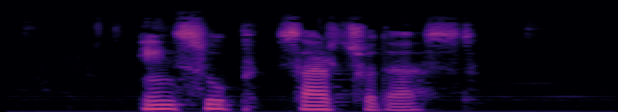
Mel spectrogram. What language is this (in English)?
Persian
